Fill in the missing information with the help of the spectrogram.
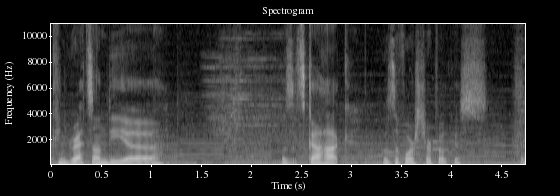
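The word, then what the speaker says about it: Scáthach: Alright, so we're starting with Scathach. There's a T in there, I think is silent.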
